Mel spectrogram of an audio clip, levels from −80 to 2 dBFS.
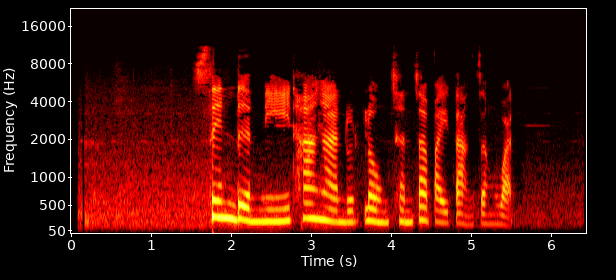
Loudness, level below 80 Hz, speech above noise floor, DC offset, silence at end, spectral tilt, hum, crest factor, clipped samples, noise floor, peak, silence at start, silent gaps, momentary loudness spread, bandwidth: -20 LUFS; -68 dBFS; 35 dB; under 0.1%; 0.95 s; -4.5 dB/octave; none; 22 dB; under 0.1%; -54 dBFS; 0 dBFS; 0.1 s; none; 26 LU; 11.5 kHz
